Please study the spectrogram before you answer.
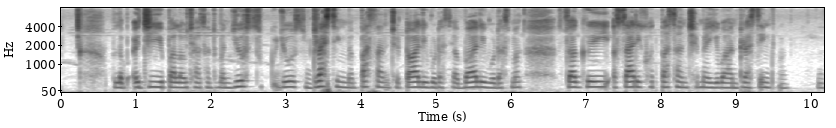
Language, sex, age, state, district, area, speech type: Kashmiri, female, 18-30, Jammu and Kashmir, Baramulla, rural, spontaneous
